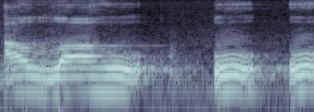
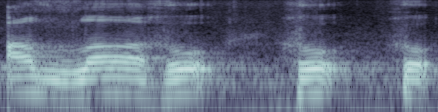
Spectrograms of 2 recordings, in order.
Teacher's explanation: Ketarik jadi Allahu Allahu u ah itu enggak jelas. Harusnya Allahu hu itu makhrajnya ada di pangkal dijelaskan dia.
